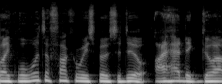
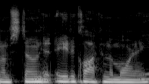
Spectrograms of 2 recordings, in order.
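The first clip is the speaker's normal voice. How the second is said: ordinary talk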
